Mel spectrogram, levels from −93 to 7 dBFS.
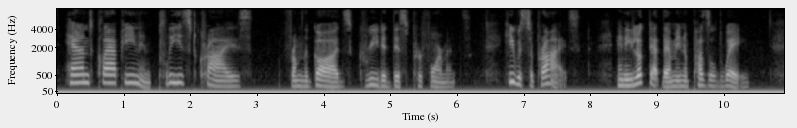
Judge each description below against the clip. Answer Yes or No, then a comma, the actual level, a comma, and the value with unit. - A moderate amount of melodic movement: No, wide, 7.5 semitones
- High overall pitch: No, medium, 165 Hz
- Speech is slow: Yes, slow, 120 wpm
